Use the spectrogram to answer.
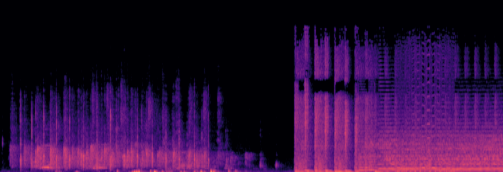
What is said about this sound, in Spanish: Y nada, pues un fuerte aplauso para todos ellos y luego nos vemos.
